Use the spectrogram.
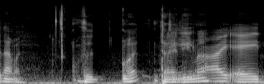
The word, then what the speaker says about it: Diadema: Diadema? Diadema.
